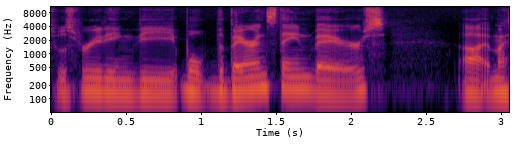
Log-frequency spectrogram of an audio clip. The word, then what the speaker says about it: Berenstain: famous mandela effect right where everyone thinks it's s-t-e-i-n but actually it's s-t-a-i-n and no one everyone's like no that's not how it's spelled and it's like well look and you're like oh my gosh everybody thinks it's the berenstein bears right that's the berenstain bears right i think and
